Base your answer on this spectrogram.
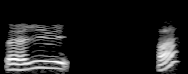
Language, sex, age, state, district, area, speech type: Assamese, male, 45-60, Assam, Sivasagar, rural, conversation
